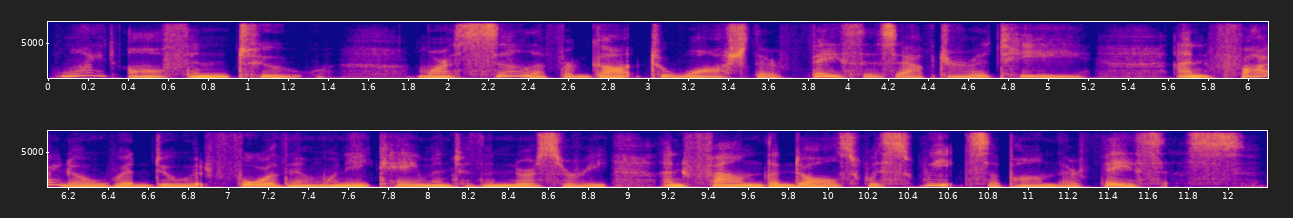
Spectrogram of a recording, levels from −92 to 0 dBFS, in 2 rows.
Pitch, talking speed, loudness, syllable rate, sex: 170 Hz, 165 wpm, -17 LUFS, 4.4 syllables/s, female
